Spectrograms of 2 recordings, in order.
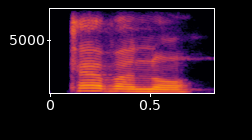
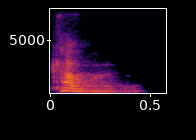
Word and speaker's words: Kavanaugh: Ya no quiero seguir pronunciando mal todos los nombres. Kavanaugh. Ok, Kavanaugh.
